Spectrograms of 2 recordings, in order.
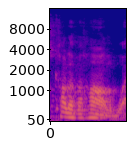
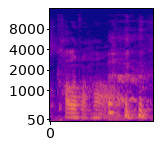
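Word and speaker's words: Carvalhal: By the way, Carlos Carvajal, how do you pronounce his name? – You just nailed that, by the way. – Did I? – I think so, yeah. – Superb. Carlos Carvajal.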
